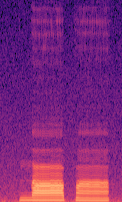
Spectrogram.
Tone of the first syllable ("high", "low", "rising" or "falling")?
high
